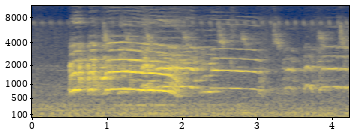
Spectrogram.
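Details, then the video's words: A rooster gives a loud, harmonic morning crow lasting about two and a half seconds, rising then falling, followed by a fainter second crow behind it. "Roosters Crowing and Birds Chirping Sounds"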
